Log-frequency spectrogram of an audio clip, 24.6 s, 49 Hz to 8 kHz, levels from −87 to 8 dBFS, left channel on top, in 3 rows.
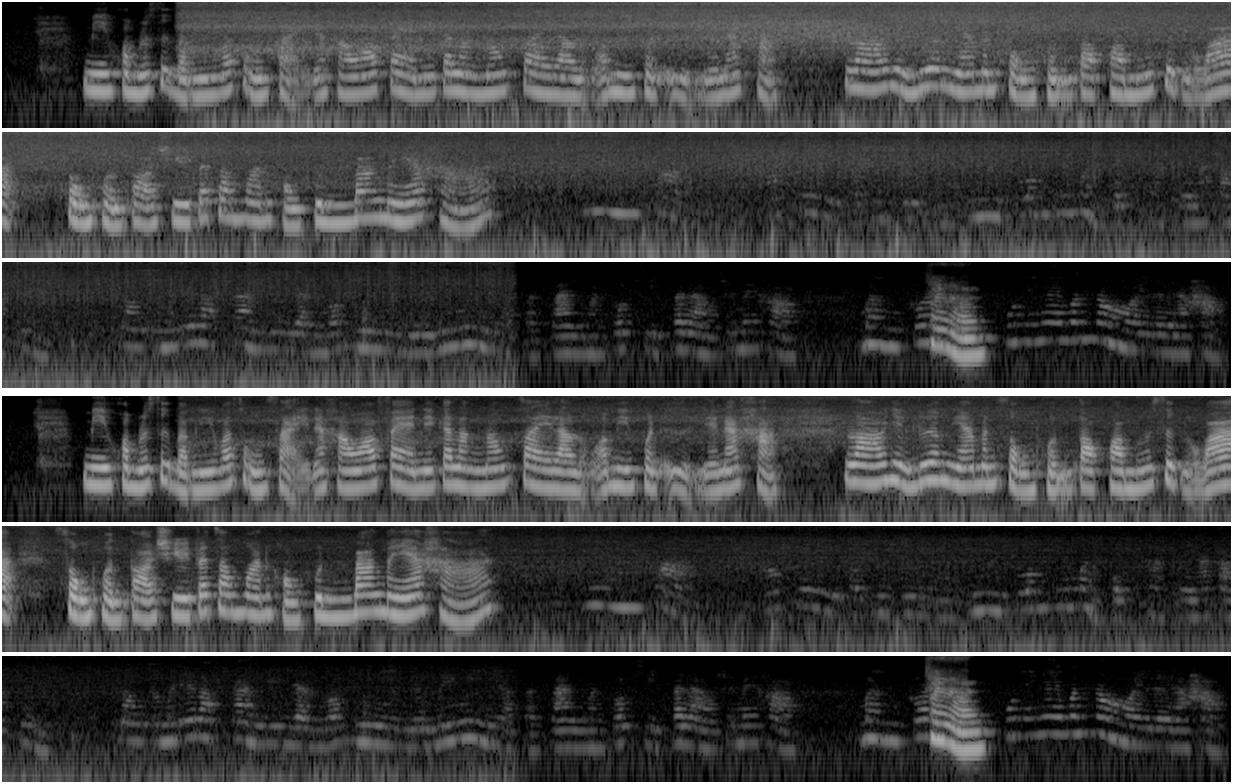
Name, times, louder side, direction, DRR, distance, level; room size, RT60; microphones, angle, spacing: voice 1, 0.2-11.5 22.6-22.9, right 4 dB, 50° right, 0.5 m, -32 dB
sound 1, 1.2-19.8, left 11 dB, 55° left, 0.4 m, -44 dB
voice 2, 12.1-12.8 13.3-22.6 23.1-24.5, right 1 dB, 75° right, 1.9 m, -55 dB
4.6 x 3.9 x 2.6 m
head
